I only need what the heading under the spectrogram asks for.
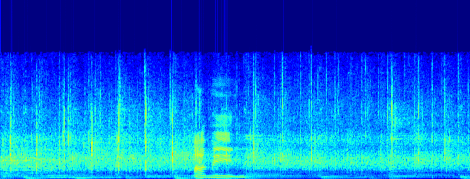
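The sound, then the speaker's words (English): An audience applauding with a steady, dense wash of clapping that runs throughout, while a man talks over it and his voice briefly rises in pitch. “I hate to ask you to clap, but because we applaud in our culture when things really good happen.”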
